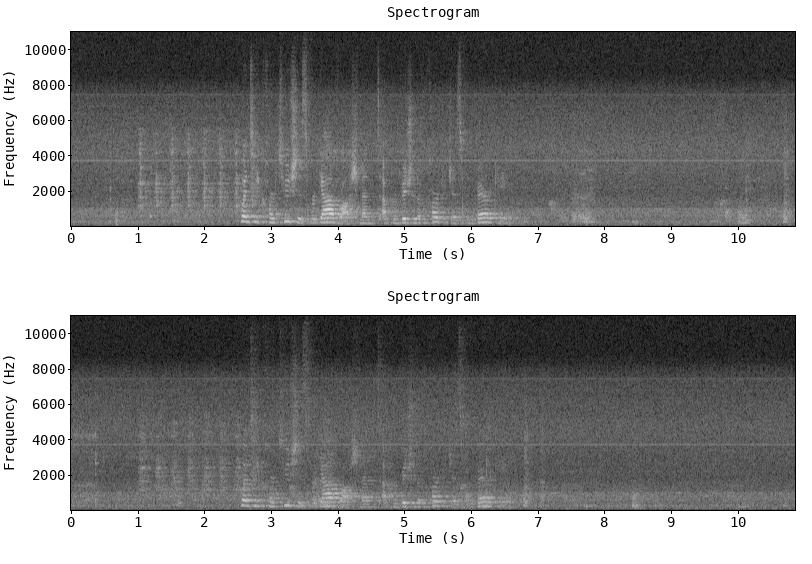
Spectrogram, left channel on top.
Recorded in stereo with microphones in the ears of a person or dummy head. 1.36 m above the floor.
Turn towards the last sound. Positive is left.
turn(degrees=30)  # may be behind; listen again after turning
